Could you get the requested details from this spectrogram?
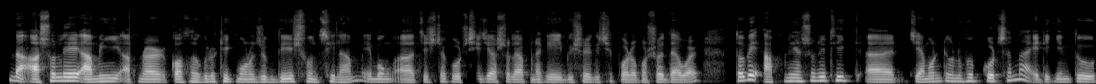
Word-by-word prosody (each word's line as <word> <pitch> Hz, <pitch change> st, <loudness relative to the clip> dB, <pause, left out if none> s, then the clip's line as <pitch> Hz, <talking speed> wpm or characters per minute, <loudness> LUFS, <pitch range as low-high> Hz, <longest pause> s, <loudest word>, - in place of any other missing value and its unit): না -, -, +7 dB, 0.2 s
আসলে 165 Hz, +9 st, +3 dB, 0.2 s
আমি 135 Hz, +4 st, +1 dB, 0.2 s
আপনার, 120 Hz, -1 st, +1 dB, 0.2 s
কথাগুলো 130 Hz, +1 st, 0 dB
ঠিক 135 Hz, -3 st, +1 dB
মনোযোগ 120 Hz, 0 st, -1 dB
দিয়ে 130 Hz, +1 st, +4 dB
শুনছিলাম 120 Hz, -1 st, -2 dB, 0.2 s
এবং 125 Hz, +1 st, -1 dB, 0.2 s
আ -, -, +1 dB, 0.2 s
চেষ্টা 120 Hz, +2 st, -5 dB
করছি 125 Hz, +2 st, -3 dB
যে 130 Hz, -, 0 dB
আসলে 120 Hz, +1 st, -3 dB
আপনাকে 115 Hz, +1 st, -6 dB
এই 110 Hz, -, -1 dB
বিষয়ে 115 Hz, 0 st, -3 dB
কিছু 110 Hz, -, -9 dB
পরামর্শ 110 Hz, 0 st, -2 dB, 0.2 s
দেওয়ার। 110 Hz, 0 st, +1 dB, 0.4 s
তবে 180 Hz, +6 st, +6 dB, 0.2 s
আপনি 155 Hz, -, -7 dB
আসলে 175 Hz, +4 st, -1 dB
ঠিক 185 Hz, -2 st, +1 dB, 0.2 s
অ্যা 115 Hz, 0 st, +3 dB, 0.4 s
যেমনটা 135 Hz, +4 st, -1 dB
অনুভব 150 Hz, +2 st, -2 dB
করছেন 150 Hz, +5 st, +2 dB
না? 225 Hz, -, -2 dB
এটি 110 Hz, +3 st, -5 dB
কিন্তু 125 Hz, +2 st, -2 dB
125 Hz, 175 wpm, -22 LUFS, 115-140 Hz, 0.4 s, না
